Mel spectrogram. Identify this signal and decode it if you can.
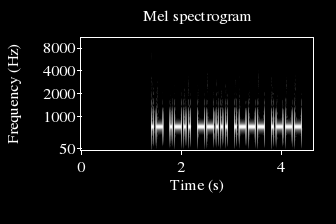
Morse code, heard as a keyed tone, about 27 wpm, 700 Hz. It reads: AL7JJ
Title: Speed Racing - USA 2x2 Call Signs 22wpm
